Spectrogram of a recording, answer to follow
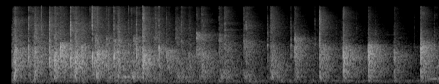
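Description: Small audience clapping, dense at first and thinning to a few scattered claps as it dies down.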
